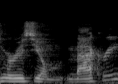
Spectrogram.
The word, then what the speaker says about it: Mauricio Macri: And this is Mauricio Macri.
